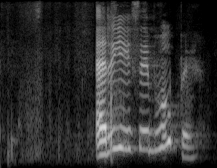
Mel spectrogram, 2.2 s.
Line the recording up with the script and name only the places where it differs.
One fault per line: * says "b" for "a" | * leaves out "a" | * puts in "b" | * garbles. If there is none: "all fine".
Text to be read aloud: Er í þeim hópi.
* puts in "ég"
